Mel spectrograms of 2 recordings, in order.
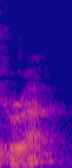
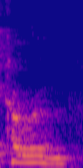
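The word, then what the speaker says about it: Karun: video camera guy um his name is kara karoon i think k-a-r-u-n i was saying it wrong i think it's karoon oh yeah yeah um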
